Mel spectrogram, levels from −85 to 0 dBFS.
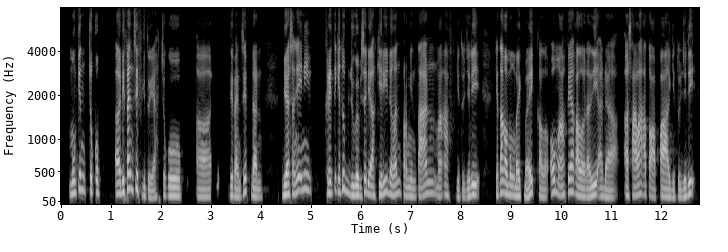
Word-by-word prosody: mungkin 175 +8 +1
cukup, 185 -4 0 0.3
eee, 165 - +6
defensif 230 +4 +4
gitu 130 -4 -7
ya 110 -1 -2
cukup, 130 -2 +1 0.2
eee, 115 0 -2 0.3
defensif 135 - 0
dan, 120 -2 +2 0.4
biasanya 155 +6 +3
ini 225 -2 -2 0.2
kritik 190 +2 +1
itu 240 - 0
juga 145 -3 +3
bisa 130 - -3
diakhiri 155 +3 +1
dengan 160 +1 0
permintaan 140 +3 -1
maaf 140 +1 -4
gitu. 115 -1 -6
Jadi, 130 +5 +1 0.3
kita 150 +5 +2
ngomong 145 -5 +2
baik-baik 125 +8 +2
kalau, 110 -1 -3
"Oh 180 +4 0
maaf 145 -1 -1
ya 195 - +4
kalau 130 -7 +3
tadi 120 +5 +2
ada, 115 -6 -2 0.2
eee, 135 - +2
salah 145 +3 +1
atau 150 - -1
apa 115 +1 +2
gitu," 115 0 -5
jadi, 125 +10 +1
145 Hz, 180 wpm, -26 LUFS, 125-170 Hz, 0.4 s, eee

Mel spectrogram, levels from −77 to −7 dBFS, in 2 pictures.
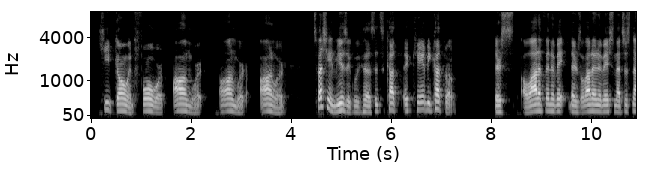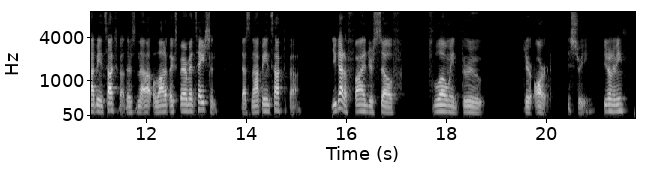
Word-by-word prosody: keep 160 -1 -8
going 140 -6 +2
forward, 125 -7 -1 0.2
onward, 135 -8 +1 0.3
onward, 135 -6 -2 0.3
onward. 130 -7 0 0.5
Especially 200 +1 +3
in 120 - -2
music 130 -4 +1
because 115 +1 -4
it's 135 0 -7
cut 150 -1 +1
it 135 0 -5
can 160 0 -2
be 150 - 0
cutthroat. 170 +2 0 0.8
There's 120 0 -2
a - - -3
lot 125 +6 +8
of 140 -1 +1
innova 135 -1 -1
There's 120 -3 -2
a - - -5
lotta 135 +3 +5
innovation 130 -1 0
that's 120 -1 0
just 130 0 -7
not 130 -1 +6
being 130 -3 0
talked 145 +4 +5
about, - - -7
there's 110 0 -6
not 115 0 +1
a - - -6
lotta 120 +2 +2
experimentation 140 +5 0 0.5
that's 95 0 -3
not 120 +2 +1
being 135 -1 -1
talked 145 +2 +1
about. 145 - -11 0.6
You - - -2
gotta - - +6
find 135 -1 0
yourself 105 -2 -2 0.5
flowing 125 -4 0
through 115 -3 -4 0.8
your - - -3
art - - 0 0.3
history, 125 - -9 0.2
you 130 - -3
know 140 - +2
what 130 - -1
I - - -1
mean? 140 +1 -5
130 Hz, 150 wpm, -26 LUFS, 115-140 Hz, 0.8 s, lot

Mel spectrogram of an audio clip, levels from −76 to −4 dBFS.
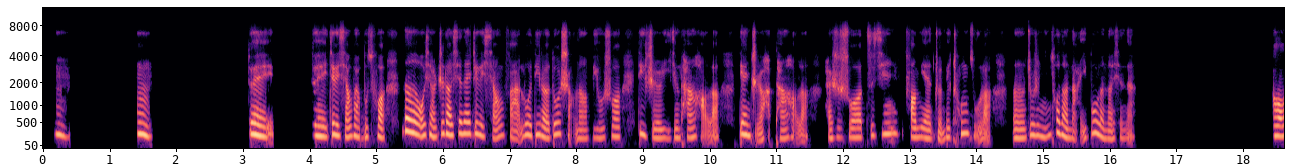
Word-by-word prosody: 嗯。 225 -6 -1 1.0
嗯。 235 -6 +3 1.4
对 225 -6 +6 0.5
对， 205 -3 +3
这 235 +4 +3
个 - - +5
想 190 -2 +2
法 205 -2 +2
不 185 +2 -4
错。 185 -2 +2 0.2
那 285 -5 +7
我 200 - +4
想 215 -5 0
知 255 - +1
道 240 -2 +6
现 250 +3 +1
在 250 - +4
这 250 0 0
个 215 - +1
想 195 +1 -1
法 - - 0
落 225 +1 0
地 235 +1 -1
了 180 -5 +3
多 240 +7 -1
少 - - +3
呢？ 160 0 -2
比 170 +1 -9
如 165 - -5
说 195 +1 -1 0.2
地 245 -2 -1
址 170 -4 -1
已 165 - -8
经 175 +1 -3
谈 175 +1 0
好 - - -2
了， - - -2 0.3
店 235 -3 +3
址 - - +1
好 - - -1
谈 - - 0
好 - - -3
了， - - -5 0.2
还 - - -3
是 - - -1
说 180 0 +1
资 220 +4 -7
金 245 +3 -2
方 185 -1 +5
面 175 -3 0
准 - - -4
备 180 - -3
充 255 +11 -2
足 - - -6
了？ - - -1 0.3
嗯 170 0 +1
就 230 +5 -2
是 220 - -1
您 195 +3 -4
做 275 0 0
到 215 - +4
到 - - +3
哪 150 -3 -3
一 175 - -7
步 260 +2 0
了 200 - +1
呢 155 -1 -3
现 85 - -10
在？ - - -6 2.1
哦。 205 -1 +6
205 Hz, 225 characters per minute, -21 LUFS, 180-235 Hz, 2.1 s, 那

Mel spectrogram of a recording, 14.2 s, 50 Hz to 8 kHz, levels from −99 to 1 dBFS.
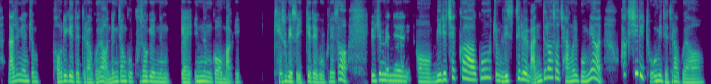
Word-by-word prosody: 나중에는 175 +4 +1
좀 155 -2 -6 0.3
버리게 170 +4 +1
되더라고요. 130 0 -3
냉장고 160 +4 -1
구석에 170 +1 -1
있는 140 -3 -2 0.2
게 130 -3 0
있는 165 -2 +1
거 130 -3 0
막 120 -2 -1
이 - - -8 0.7
계속해서 150 -1 +1
있게 125 +7 -1
되고 130 -4 -1
그래서 155 - -1 0.5
요즘에는 185 -2 +1 0.3
어 150 -1 -1
미리 200 +8 +2
체크하고 275 +1 +3
좀 200 -8 -3
리스트를 190 - +2
만들어서 275 - +1
장을 175 -4 -1
보면 180 - +1 0.4
확실히 390 -2 +3
도움이 175 +5 +1
되더라고요. 130 -3 -3
165 Hz, 310 characters per minute, -24 LUFS, 145-190 Hz, 0.7 s, 체크하고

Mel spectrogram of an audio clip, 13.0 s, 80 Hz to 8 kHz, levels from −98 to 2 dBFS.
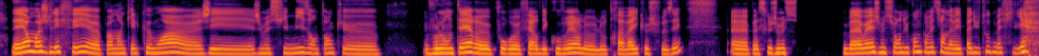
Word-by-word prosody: D'ailleurs, 225 +7 +7
moi 250 -1 +6
je 235 -2 +2
l'ai 235 +2 +2
fait, 230 +1 +1
heu, - - -5
pendant 190 +1 -2
quelques 195 +1 -6
mois, 205 -2 +2
heu - - -3
j'ai 175 -2 -2
je 190 +1 -5
me 190 - -3
suis 195 +2 -3
mise 210 +2 -2
en 190 -1 -4
tant 200 +1 -5
que 175 -4 -4 0.6
volontaire, 200 +4 +4
heu, 185 -3 +3
pour, 185 +1 0
heu, 180 - +2
faire 180 +1 -1
découvrir 190 +3 +1
le 175 -3 -1
le 165 +1 -3
travail 180 +2 0
que 190 - -5
je 180 - -9
faisais, 195 - -3 0.6
heu, 175 -2 +1
parce 180 -1 -1
que 210 - 0
je 195 0 0
me 205 - +1
suis 195 - -4 0.6
bah 195 +1 +3
ouais, 220 +2 +4
je 225 - -1
me - - +2
suis 225 +2 -1
rendu 220 0 -1
compte 250 +1 0
qu'en 230 - -2
fait, 230 +1 -3
il - - 0
y - - +1
en 210 - -3
avait 190 -1 0
pas 215 +3 -1
du 215 0 -4
tout 250 +3 -4
de 235 - -3
ma 220 - -2
filière 230 +3 0
195 Hz, 255 wpm, -22 LUFS, 185-220 Hz, 0.6 s, D'ailleurs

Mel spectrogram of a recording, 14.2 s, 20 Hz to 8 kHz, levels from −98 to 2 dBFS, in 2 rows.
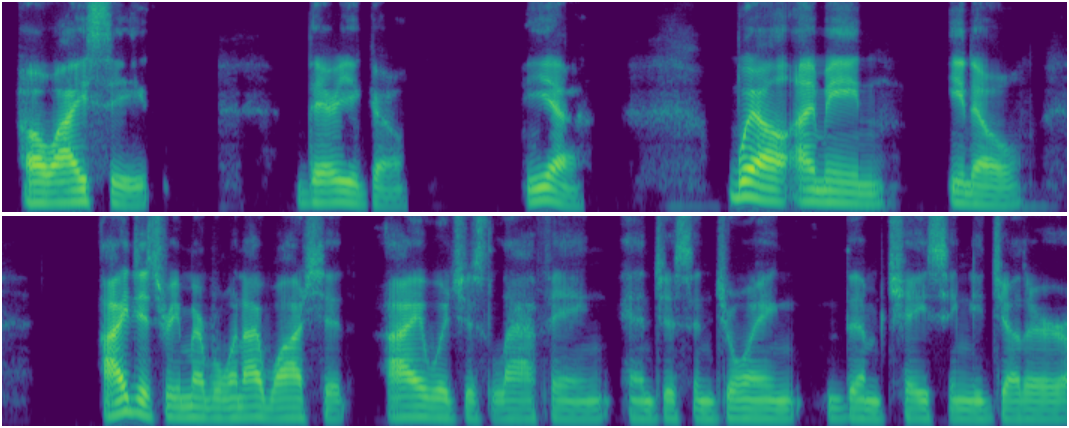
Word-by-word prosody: Oh, 110 0 +6
I 115 +2 +7
see. 95 -6 -1 1.0
There 110 +1 0
you 115 -3 +1
go. 85 -3 -9 0.8
Yeah. 130 -4 +2 1.1
Well, 140 -8 +8
I 125 - +5
mean, 110 -4 0 0.4
you 110 -2 +1
know. 95 -1 -1 1.0
I - - +8
just 135 -9 +1
remember 105 -2 -2
when 105 +1 -4
I 110 +1 +3
watched 100 0 -1
it, 90 0 -8 0.3
I 110 0 +4
wa 105 -2 -3
just 95 -1 -6
laughing 95 0 -8
and 90 -1 -8
just 95 +1 -6
enjoying 95 0 -5 0.2
them 95 -2 -6
chasing 95 0 -4
each 90 +1 -7
other 90 -1 -4
100 Hz, 125 wpm, -24 LUFS, 95-110 Hz, 1.1 s, Well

